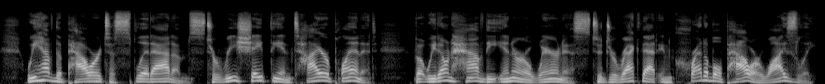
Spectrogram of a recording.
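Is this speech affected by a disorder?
No.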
